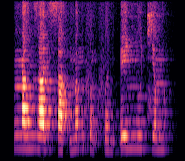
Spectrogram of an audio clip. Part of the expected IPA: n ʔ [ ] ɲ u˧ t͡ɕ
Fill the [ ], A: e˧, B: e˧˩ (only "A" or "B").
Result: A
